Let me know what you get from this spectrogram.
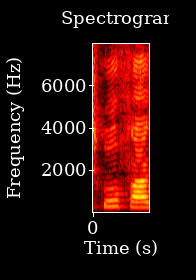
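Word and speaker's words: cough: एच लाफ means हसना इसे भी जी एच को फा का उच्चारण दिया गया तो लाफ फा पढ़ा गया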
